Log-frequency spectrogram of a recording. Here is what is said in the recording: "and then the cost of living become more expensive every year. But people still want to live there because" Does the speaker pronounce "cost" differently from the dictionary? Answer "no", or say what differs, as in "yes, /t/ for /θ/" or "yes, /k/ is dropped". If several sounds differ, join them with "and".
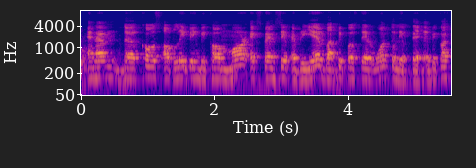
yes, /t/ is dropped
